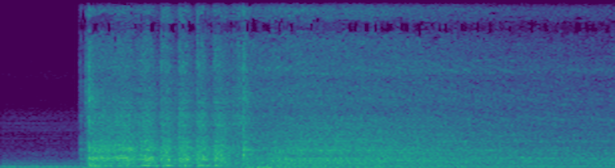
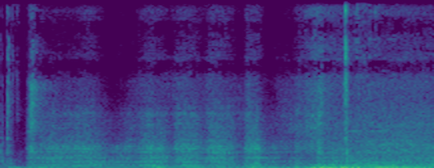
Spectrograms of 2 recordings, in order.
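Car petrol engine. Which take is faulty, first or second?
second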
